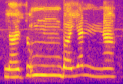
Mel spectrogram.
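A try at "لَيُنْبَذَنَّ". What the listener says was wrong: Bazan, bukan bayan Tengok huruf zal.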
